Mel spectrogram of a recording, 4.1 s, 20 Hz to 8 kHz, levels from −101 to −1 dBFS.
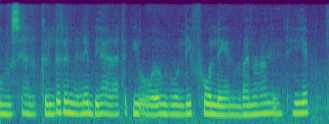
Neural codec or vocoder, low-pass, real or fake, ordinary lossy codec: codec, 16 kHz in and 24 kHz out, 0.6 kbps, FocalCodec, streaming, 4096 codes; 7.2 kHz; fake; none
